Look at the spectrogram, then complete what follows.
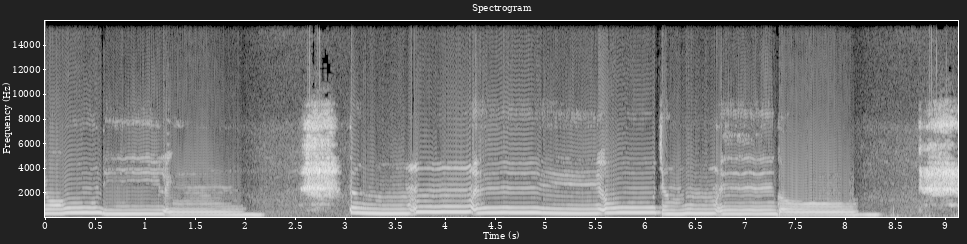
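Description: A woman's unaccompanied voice singing a Hmong lament in long held notes that step up and down in pitch, broken twice by short breathy pauses.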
